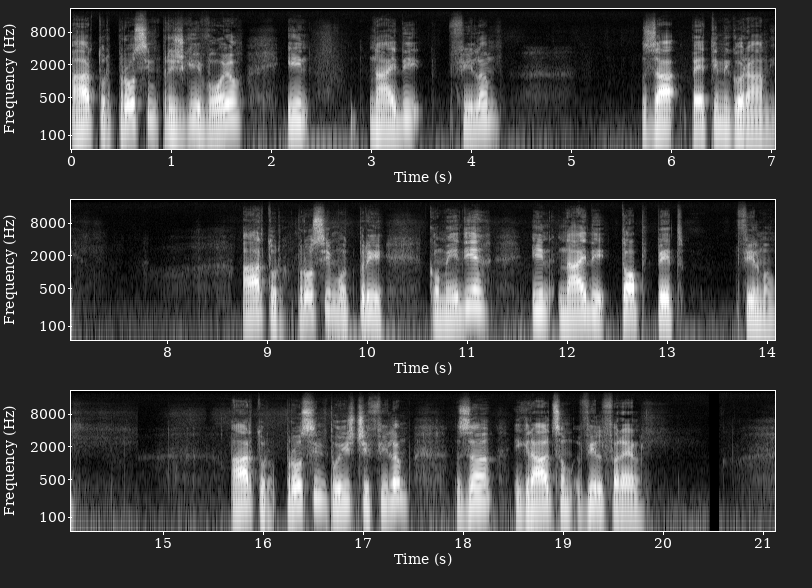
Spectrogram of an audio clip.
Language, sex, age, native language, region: Slovenian, male, 30-49, Slovenian, Central Slovenia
